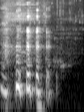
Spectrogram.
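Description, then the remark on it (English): Wine glugs from a bottle into a glass in a quick burst of five or six hollow, bubbling gulps, fairly loud, tapering off as the pour ends. “Would you guys like some wine?”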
